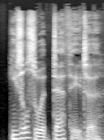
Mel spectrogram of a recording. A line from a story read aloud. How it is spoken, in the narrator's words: Harry murmured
